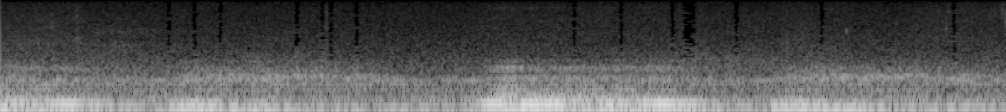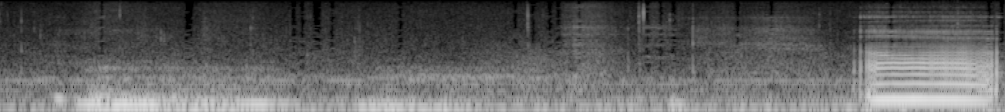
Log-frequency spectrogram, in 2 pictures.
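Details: Child with an asthma attack, virtual simulator, back chest auscultation at manufacturer-recommended points: repeated breath cycles with low, musical, droning tones throughout, asthmatic wheezing; a brief loud tone intrudes at the end.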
